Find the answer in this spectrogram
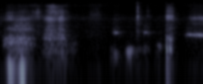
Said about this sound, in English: Oh, I love sniffing that hole too, man.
